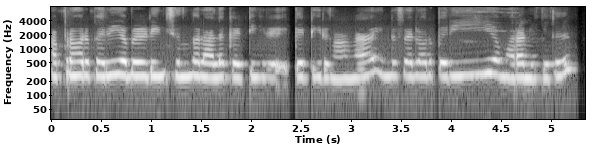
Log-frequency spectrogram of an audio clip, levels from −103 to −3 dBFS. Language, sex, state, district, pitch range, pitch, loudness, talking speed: Tamil, female, Tamil Nadu, Kanyakumari, 245-265 Hz, 255 Hz, -16 LUFS, 155 wpm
